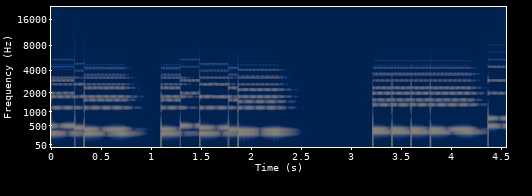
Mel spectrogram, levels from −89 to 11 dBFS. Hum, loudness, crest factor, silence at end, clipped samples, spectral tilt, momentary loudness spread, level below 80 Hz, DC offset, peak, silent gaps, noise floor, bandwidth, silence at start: none; -39 LUFS; 12 dB; 0 s; under 0.1%; -5.5 dB/octave; 5 LU; -70 dBFS; under 0.1%; -28 dBFS; 2.63-3.21 s; under -90 dBFS; 8.4 kHz; 0 s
